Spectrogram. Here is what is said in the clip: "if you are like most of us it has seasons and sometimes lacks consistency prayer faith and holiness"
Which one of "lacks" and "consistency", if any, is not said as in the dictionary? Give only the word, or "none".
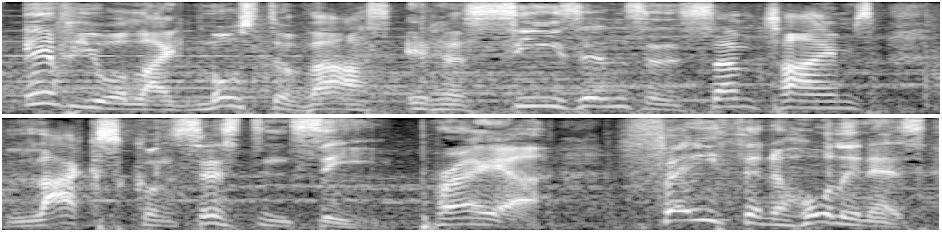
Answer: none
